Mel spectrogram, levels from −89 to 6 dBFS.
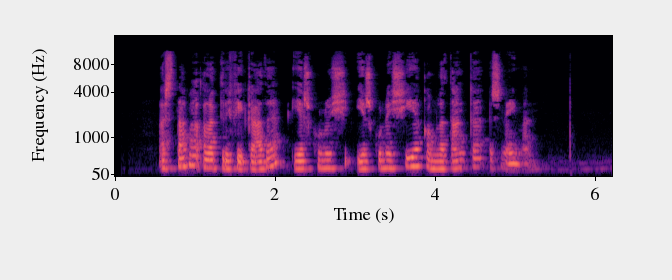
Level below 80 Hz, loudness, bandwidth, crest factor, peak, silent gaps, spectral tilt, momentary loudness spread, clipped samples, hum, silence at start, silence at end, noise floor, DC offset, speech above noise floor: -74 dBFS; -27 LUFS; 11.5 kHz; 20 dB; -8 dBFS; none; -4 dB/octave; 6 LU; under 0.1%; none; 0.55 s; 0.9 s; -58 dBFS; under 0.1%; 31 dB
